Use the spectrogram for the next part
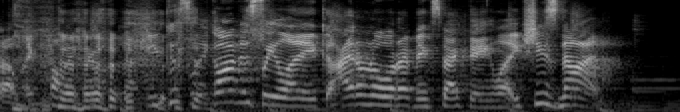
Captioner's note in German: beide lachen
